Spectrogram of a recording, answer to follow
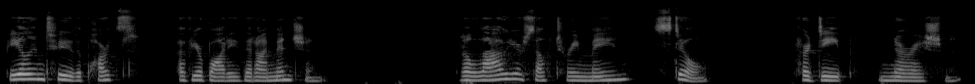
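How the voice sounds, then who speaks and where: Slow, soothing woman guiding meditation. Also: mid-range voice, a little mellow. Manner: soothing, measured, with long pauses. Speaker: yoga teacher guiding meditation. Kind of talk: guided relaxation meditation.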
